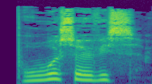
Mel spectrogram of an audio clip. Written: brugerservice

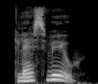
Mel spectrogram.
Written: glasvæv

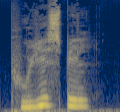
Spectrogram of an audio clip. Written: puljespil

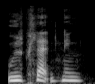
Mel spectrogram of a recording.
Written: udplantning

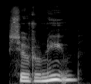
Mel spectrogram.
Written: pseudonym

